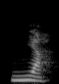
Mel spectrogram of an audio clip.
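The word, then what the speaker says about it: ཉ: And then Goldilocks is nya, nya.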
